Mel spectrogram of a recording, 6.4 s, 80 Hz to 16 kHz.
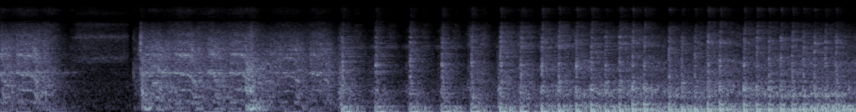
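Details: Harley-Davidson Evo 1340 Heritage Softail that stopped running after an 800 km ride: cranks and catches, then stumbles with lumpy uneven firing into a ragged idle, smoke from the carburetor.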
